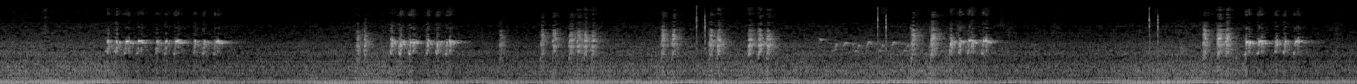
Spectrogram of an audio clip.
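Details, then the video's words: Bulbul song from Basra and Fao, Iraq, used to encourage bulbuls to sing: repeated short phrases of chirpy, warbled notes come every few seconds across the stretch, with some harsher squawky bursts and a steady background hum. "مقطع تحفيز طيور البلابل على التغريد"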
